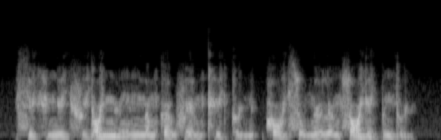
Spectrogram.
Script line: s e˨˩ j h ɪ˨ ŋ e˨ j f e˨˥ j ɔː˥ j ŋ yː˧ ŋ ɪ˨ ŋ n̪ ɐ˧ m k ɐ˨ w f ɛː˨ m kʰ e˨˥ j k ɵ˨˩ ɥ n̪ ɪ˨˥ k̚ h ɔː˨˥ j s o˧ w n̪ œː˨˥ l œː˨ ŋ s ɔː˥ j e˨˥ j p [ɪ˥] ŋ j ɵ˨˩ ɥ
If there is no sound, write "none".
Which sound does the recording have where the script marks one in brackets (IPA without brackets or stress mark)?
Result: ɪ˨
